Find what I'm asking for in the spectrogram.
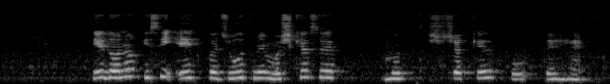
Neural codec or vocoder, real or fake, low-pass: none; real; 10.8 kHz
